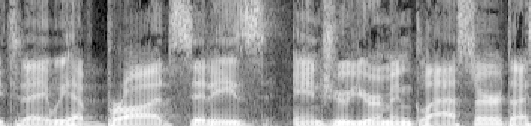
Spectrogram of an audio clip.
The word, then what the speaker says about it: Andrew Yurman Glaser: We have Broad City's Andrew Yurman Glaser.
